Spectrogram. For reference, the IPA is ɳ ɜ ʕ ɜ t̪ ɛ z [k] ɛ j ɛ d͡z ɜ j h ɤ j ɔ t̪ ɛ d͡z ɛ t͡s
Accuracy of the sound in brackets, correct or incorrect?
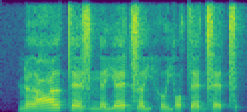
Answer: incorrect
